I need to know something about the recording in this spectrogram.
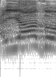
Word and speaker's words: আয়াস: ফুজাইল ইবনে আয়াস, অথবা আয়াজও আছে উচ্চারণটা।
